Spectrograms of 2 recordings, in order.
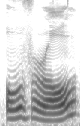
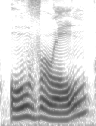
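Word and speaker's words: overall: 표현입니다 over all이라는 멘트인데요 소리 하실 때 소리 낼 때 발음할 때로 시작해서 over all over all 하면서 L 발음으로 끝이 난다라는 걸 잘 기억을 하시고요 over all 자 그다음에 뭐뭐처럼 보여요라고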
